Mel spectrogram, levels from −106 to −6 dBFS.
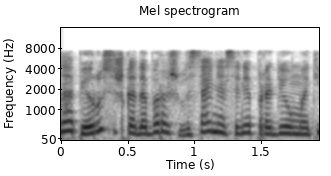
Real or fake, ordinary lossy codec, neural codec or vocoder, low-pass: real; MP3, 96 kbps; none; 7.2 kHz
